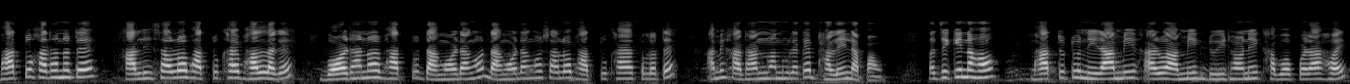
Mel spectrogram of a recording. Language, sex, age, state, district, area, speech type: Assamese, female, 45-60, Assam, Golaghat, rural, spontaneous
